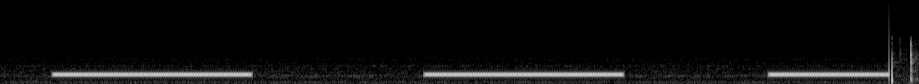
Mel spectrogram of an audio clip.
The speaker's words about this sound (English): She tries one last time, hoping against all odds that maybe this will be the time. Maybe, just maybe, he won't leave her behind for good. Maybe she'll get to hear his voice for real, just one last time. She prays as the phone rings.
